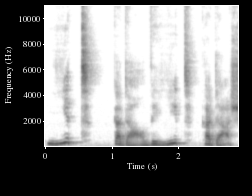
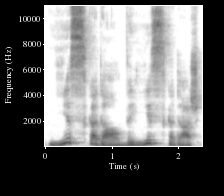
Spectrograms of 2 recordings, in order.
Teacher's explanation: You can hear that there's a T sound instead of a S sound.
